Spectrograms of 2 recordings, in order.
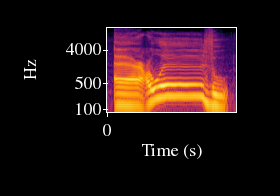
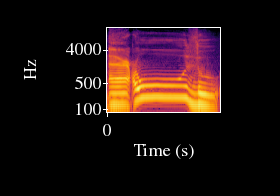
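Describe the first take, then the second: First: An extra 'w' glide comes before the 'dh'. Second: The 'dh' follows directly with no extra glide. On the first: The speaker calls it wrong. "Ada muncul suara we. ... malah nggak boleh" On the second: The speaker calls it right. "Tidak sampai timbul suara baru. ... langsung di situ"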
